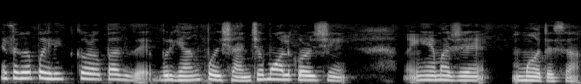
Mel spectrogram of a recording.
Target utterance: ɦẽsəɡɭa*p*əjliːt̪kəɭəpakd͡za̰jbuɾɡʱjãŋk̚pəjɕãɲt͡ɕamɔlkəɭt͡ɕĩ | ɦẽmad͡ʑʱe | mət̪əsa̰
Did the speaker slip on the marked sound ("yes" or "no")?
no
